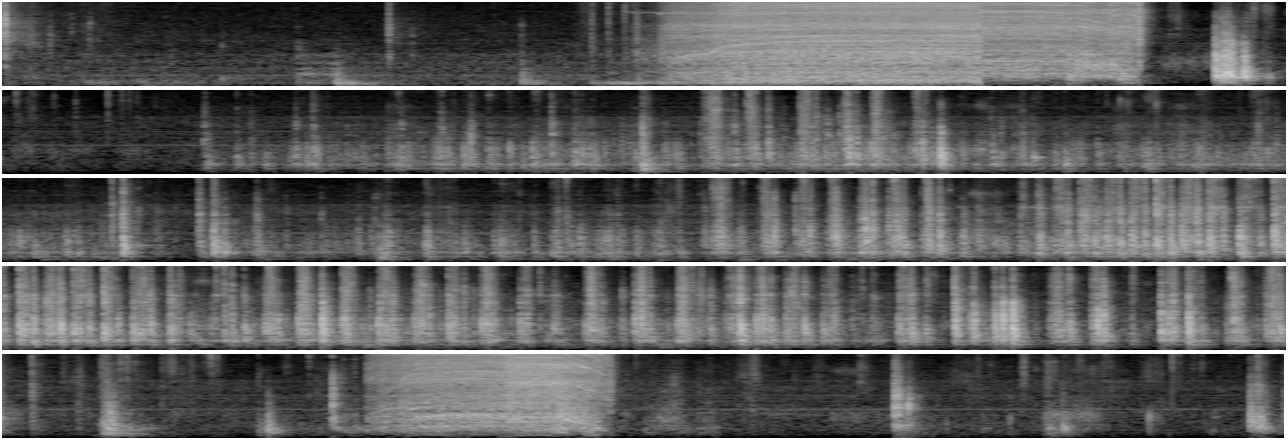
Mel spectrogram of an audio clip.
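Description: Cordless drill running in two short bursts, a few seconds in and again near the end, its motor pitch rising as it spins up while drilling into the kayak's plastic hull. Between the bursts a hand screwdriver turns the mounting screws in, a long run of rapid clicks.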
